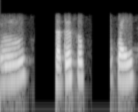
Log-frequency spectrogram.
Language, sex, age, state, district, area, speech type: Assamese, female, 30-45, Assam, Lakhimpur, rural, conversation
